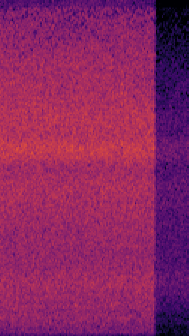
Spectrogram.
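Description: Kaigal waterfall in Chittoor district roars as a loud, steady broadband rush of falling water, close by, then cuts off abruptly near the end.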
